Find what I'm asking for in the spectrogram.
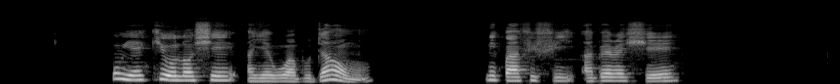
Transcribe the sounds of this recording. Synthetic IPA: o˦jɛ˧ki˦o˧lɔ˧ʃe˧a˨jɛ˨wo˨a˨bu˨da˨˦o˦˨wũ˨˦ | nĩ˦k͡pa˧fi˦fi˧a˧bɛ˦ɾɛ˦ʃe˨˦

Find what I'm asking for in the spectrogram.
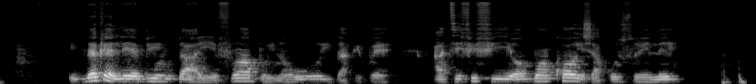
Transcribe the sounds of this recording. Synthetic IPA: i˨ɡ͡bɛ˨˦kɛ˦˨le˨˦ɛ˧bi˦n̩˦ɡ͡ba˨a˨je˨fũ˨˦a˦˨bo˨i˨nã˨˦wo˦i˦˨ɡ͡ba˨pi˨˧k͡pɛ˧ | a˨ti˧fi˦fi˧ɔ˧ɡ͡bɔ̃˦kʰɔ˦i˦˨ʃa˨ko˨˦so˧e˧le˦

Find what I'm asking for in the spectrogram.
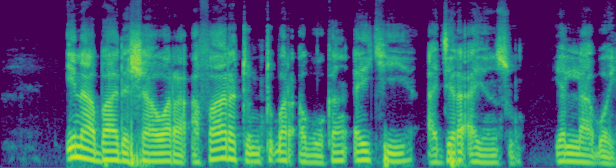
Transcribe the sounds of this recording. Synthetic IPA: ʔɪ˦naː˨baː˦da˨ʃaː˦wɐ˦ɾa̰ː˨ʔa˨ɸaː˦ɽa˨tʊ˨ntʊ˦ɓɐ˨rʔa˨boː˨kɐ˦ŋʔa˦jkʲʰiː˨ʔa˨d͡ʒi˦ɾɐ̰˦ʔa˨jɪ˦nsṵ˨ʔ | jɐ˦lːaː˨ɓɔ˦j

